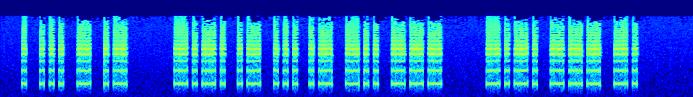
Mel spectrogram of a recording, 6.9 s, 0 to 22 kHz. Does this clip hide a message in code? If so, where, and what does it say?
Yes: Morse code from 0.2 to 6.4 s, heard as a buzzer, hand-sent with a paddle, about 25 wpm. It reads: ESTA CASADO CON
